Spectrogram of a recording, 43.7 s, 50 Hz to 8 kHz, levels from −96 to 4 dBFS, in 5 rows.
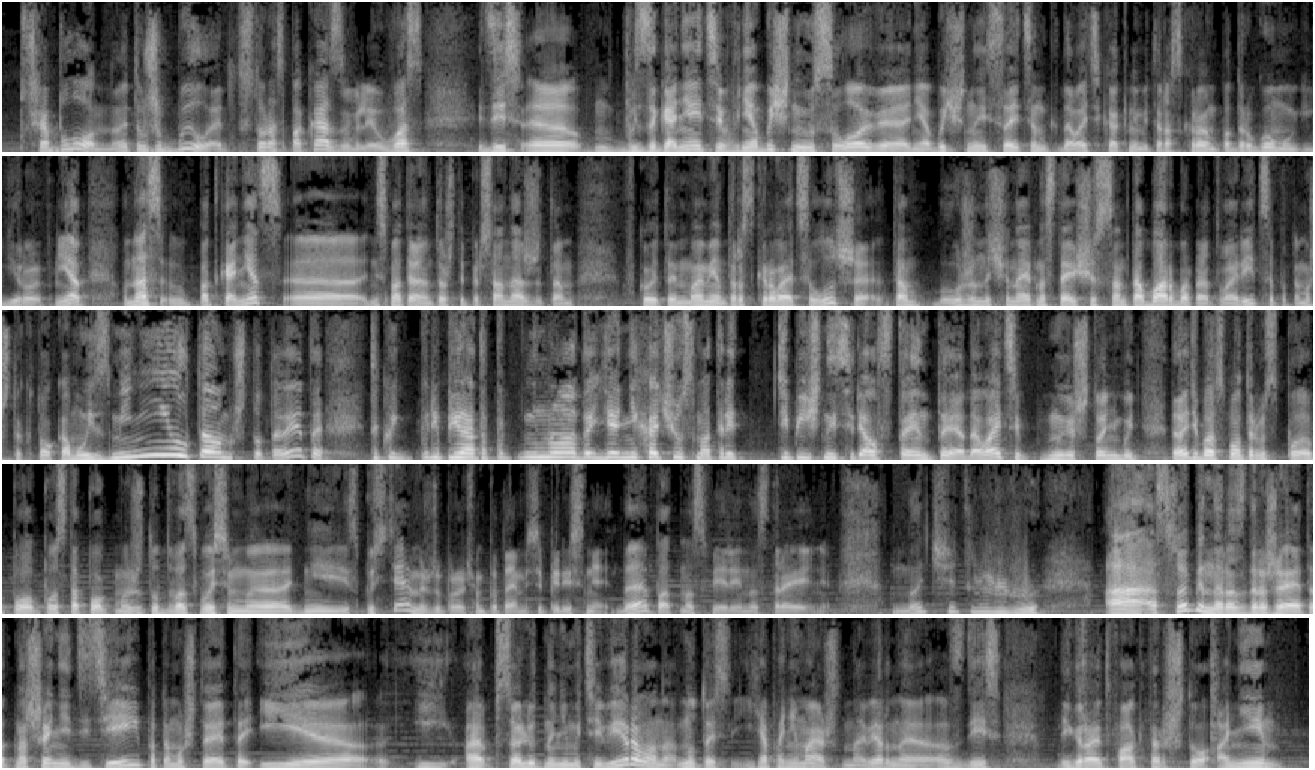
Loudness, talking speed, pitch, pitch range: -19 LUFS, 165 wpm, 155 Hz, 135-185 Hz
